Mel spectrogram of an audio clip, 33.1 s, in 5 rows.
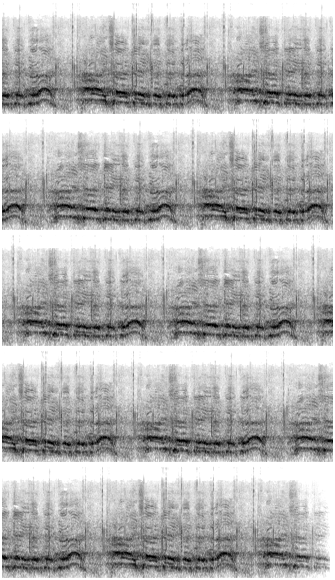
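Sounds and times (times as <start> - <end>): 
players chanting: 0.0 - 33.0.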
